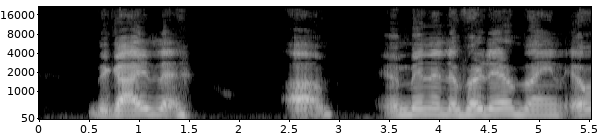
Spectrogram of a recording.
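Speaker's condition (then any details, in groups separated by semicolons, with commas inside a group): Cerebral palsy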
